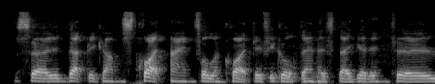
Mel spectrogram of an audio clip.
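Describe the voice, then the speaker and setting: In an Australian accent, a man talks at a moderate pace with hardly any pauses. His fairly high voice carries monotone, flat intonation over a quiet background. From Australia, rural Queensland. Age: 40s. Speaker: motivational speaker. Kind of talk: interview.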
